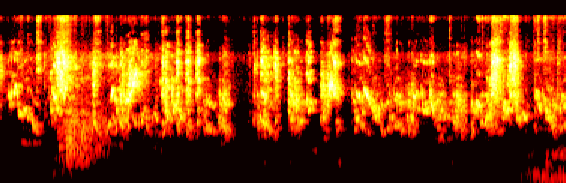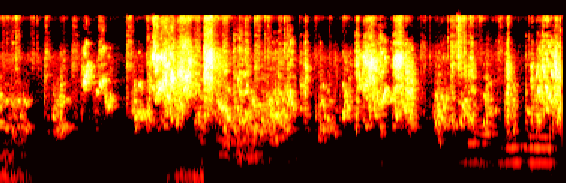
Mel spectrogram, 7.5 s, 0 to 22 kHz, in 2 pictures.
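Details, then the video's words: Standup budgies chattering steadily, with squeaky chirps, buzzy warbles and harsher squawk-like notes, plus a couple of low thuds midway. Dated December 22, 2023. "Bueatiful Sounds Bueatiful Budgies birds"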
